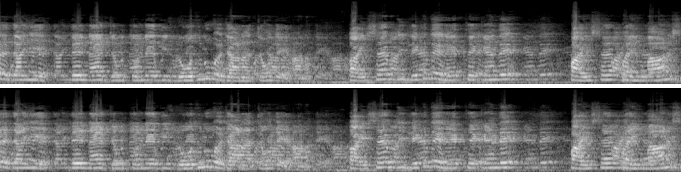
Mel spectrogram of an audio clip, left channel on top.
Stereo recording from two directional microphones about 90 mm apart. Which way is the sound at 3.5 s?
15° left (ahead or behind).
